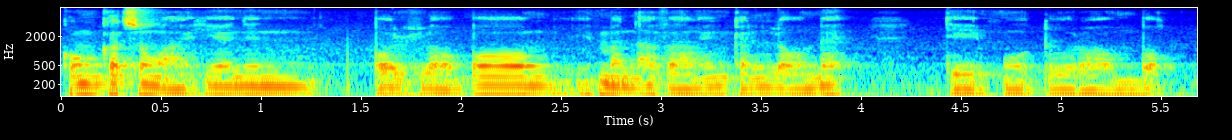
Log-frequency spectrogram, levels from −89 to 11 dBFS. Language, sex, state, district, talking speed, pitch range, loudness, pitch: Mizo, male, Mizoram, Aizawl, 180 wpm, 80-95 Hz, -19 LUFS, 90 Hz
